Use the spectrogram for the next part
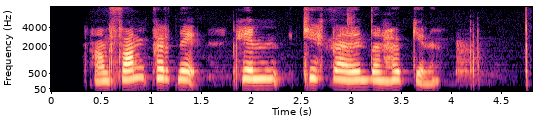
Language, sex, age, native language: Icelandic, female, 11, Icelandic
